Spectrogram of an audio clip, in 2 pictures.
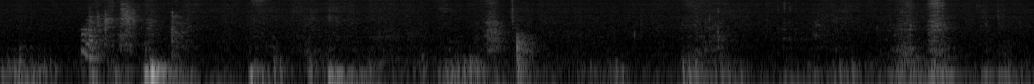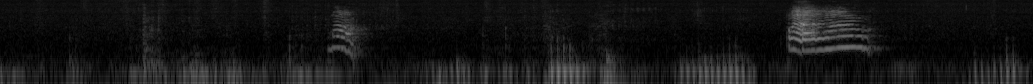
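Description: A Siamese cat gives a short rising chirp, then a loud wavering meow over a low steady rumble.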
